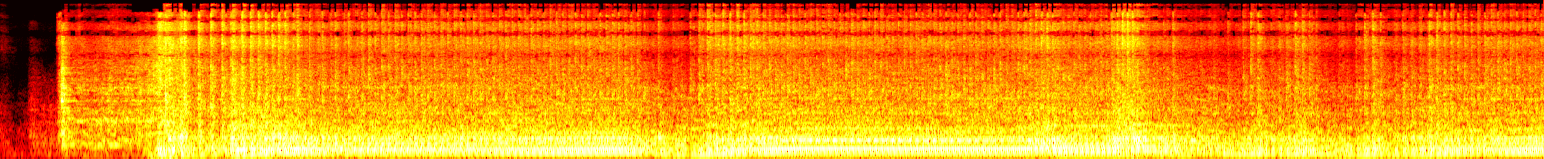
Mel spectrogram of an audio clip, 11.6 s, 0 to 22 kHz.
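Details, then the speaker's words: 1964 Chevelle V8 first start after sitting, run briefly with little coolant: starter catches into a loud, uneven idle with raw blats on each rev; open header on one side leaking exhaust, three header bolts missing. "she sounds decent sound a lot better if we could find those three bolts for the exhaust but what the hell they were thinking God only knows yeah it's a open header on this side"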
